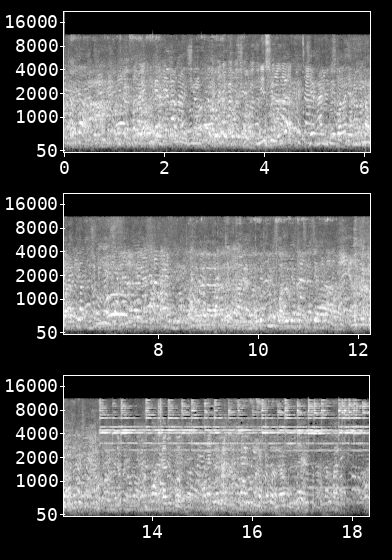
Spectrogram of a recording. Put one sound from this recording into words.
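A crowd of men and women chatter and talk over each other in a lively, echoing room.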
